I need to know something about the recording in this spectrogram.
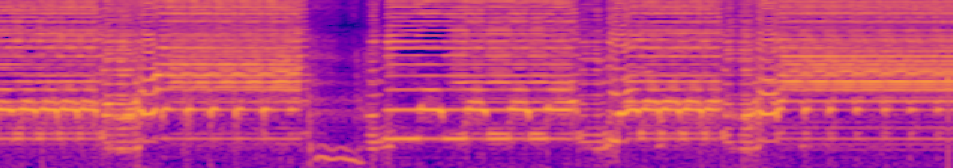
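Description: Key-of-C diatonic harmonica, mainly the four-hole draw note, played with the cupped hands opening and closing over it for a fast pulsing wah-wah. The five-hole draw is mixed in. It comes in short phrases with brief breaks between them.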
